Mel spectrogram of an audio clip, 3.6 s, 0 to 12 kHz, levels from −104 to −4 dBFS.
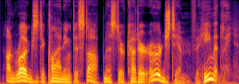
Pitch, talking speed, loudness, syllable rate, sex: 115 Hz, 165 wpm, -18 LUFS, 5.3 syllables/s, male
